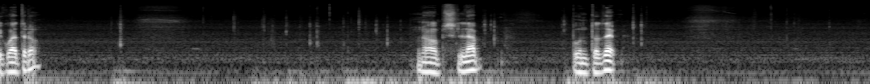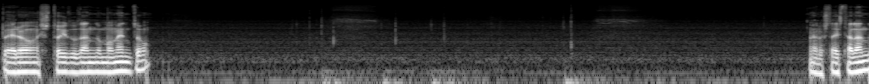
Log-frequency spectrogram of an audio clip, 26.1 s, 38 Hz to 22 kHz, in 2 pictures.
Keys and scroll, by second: 0.5-1.2 typing, 3.5-8.6 typing, 17.2 Up, 17.8 Down, 18.7 Down, 20.6 typing.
